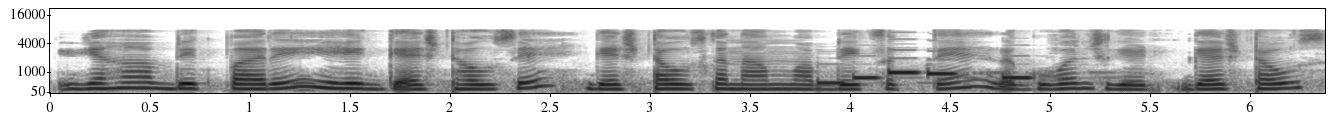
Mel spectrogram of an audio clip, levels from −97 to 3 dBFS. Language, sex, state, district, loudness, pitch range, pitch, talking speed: Hindi, female, Rajasthan, Jaipur, -15 LUFS, 210-245 Hz, 225 Hz, 215 wpm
